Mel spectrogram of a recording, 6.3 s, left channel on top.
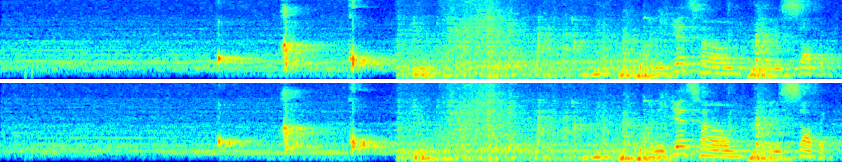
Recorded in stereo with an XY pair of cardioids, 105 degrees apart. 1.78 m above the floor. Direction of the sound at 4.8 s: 35° right.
